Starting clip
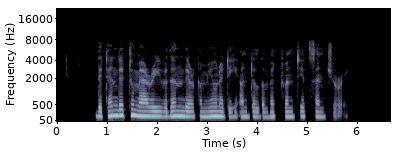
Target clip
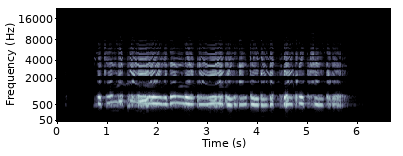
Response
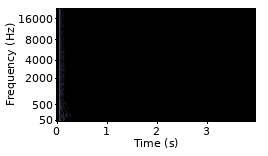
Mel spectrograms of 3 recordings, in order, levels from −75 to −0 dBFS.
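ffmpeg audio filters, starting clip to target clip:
-filter_complex "[0:a]agate=range=-33dB:threshold=-44dB:ratio=3:detection=peak,dynaudnorm=framelen=360:gausssize=5:maxgain=14dB,asetrate=85689,aresample=44100,atempo=0.514651,acrusher=samples=14:mix=1:aa=0.000001:lfo=1:lforange=22.4:lforate=0.73,asuperstop=centerf=1300:order=12:qfactor=1.5,highpass=frequency=260:width=0.5412,highpass=frequency=260:width=1.3066,equalizer=frequency=290:width_type=q:width=4:gain=9,equalizer=frequency=610:width_type=q:width=4:gain=-10,equalizer=frequency=910:width_type=q:width=4:gain=8,lowpass=frequency=3600:width=0.5412,lowpass=frequency=3600:width=1.3066,asplit=2[link_01][link_02];[link_02]adelay=140,highpass=300,lowpass=3400,asoftclip=type=hard:threshold=-10.5dB,volume=-29dB[link_03];[link_01][link_03]amix=inputs=2:normalize=0,asplit=2[link_04][link_05];[1:a]atrim=start_sample=2205[link_06];[link_05][link_06]afir=irnorm=-1:irlink=0,volume=-13dB[link_07];[link_04][link_07]amix=inputs=2:normalize=0,afftfilt=real='re*eq(mod(floor(b*sr/1024/450),2),1)':imag='im*eq(mod(floor(b*sr/1024/450),2),1)':win_size=1024:overlap=0.75,volume=6dB"

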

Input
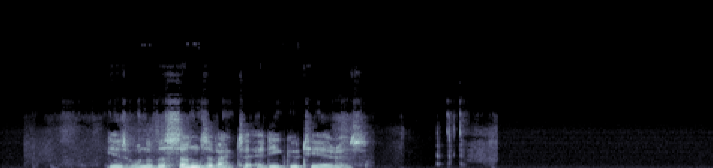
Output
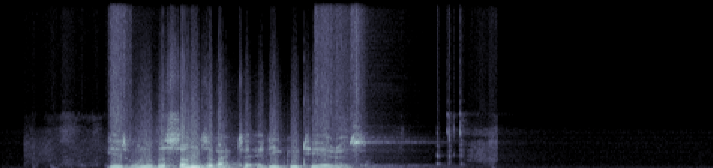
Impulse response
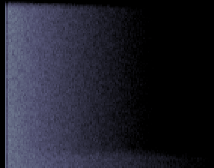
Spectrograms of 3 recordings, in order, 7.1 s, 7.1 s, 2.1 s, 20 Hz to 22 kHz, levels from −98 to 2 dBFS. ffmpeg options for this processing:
-filter_complex "[0:a]acrusher=bits=3:mode=log:mix=0:aa=0.000001,asettb=1/sr,asplit=3[link_01][link_02][link_03];[link_01]atrim=end=1.314[link_04];[link_02]atrim=start=1.31:end=3.14,asetpts=PTS-STARTPTS,afade=type=in:duration=0.004:curve=qsin,afade=type=out:start_time=1.826:duration=0.004:curve=qsin,adynamicsmooth=sensitivity=1.5:basefreq=4400[link_05];[link_03]atrim=start=3.136[link_06];[link_04][link_05]acrossfade=duration=0.004:curve1=hsin:curve2=qsin[link_07];[link_07][link_06]acrossfade=duration=0.004:curve1=qsin:curve2=hsin,asplit=2[link_08][link_09];[1:a]atrim=start_sample=2205[link_10];[link_09][link_10]afir=irnorm=-1:irlink=0,volume=-23.5dB[link_11];[link_08][link_11]amix=inputs=2:normalize=0,volume=-4.5dB"

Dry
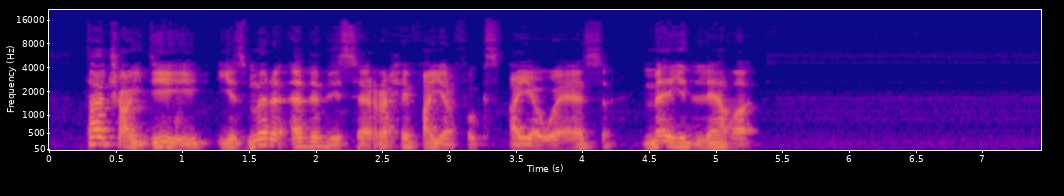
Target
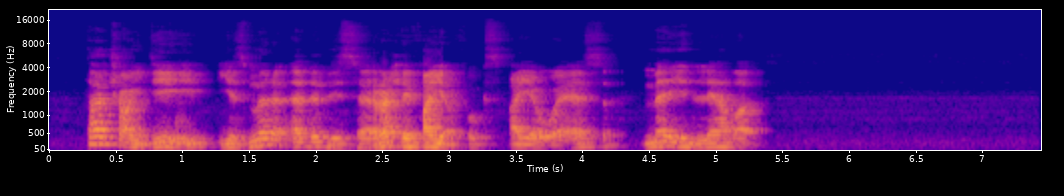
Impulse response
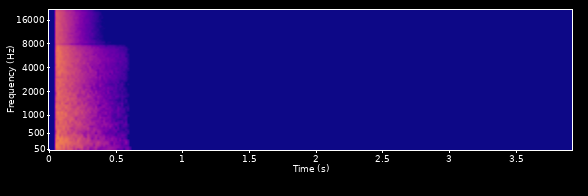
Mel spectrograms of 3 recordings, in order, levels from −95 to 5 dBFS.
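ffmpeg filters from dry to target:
-filter_complex "[0:a]highshelf=frequency=2400:gain=-11.5,aecho=1:1:20|43|69.45|99.87|134.8:0.631|0.398|0.251|0.158|0.1,asettb=1/sr,asplit=3[link_01][link_02][link_03];[link_01]atrim=end=2.434[link_04];[link_02]atrim=start=2.43:end=2.96,asetpts=PTS-STARTPTS,afade=type=in:duration=0.004:curve=qsin,afade=type=out:start_time=0.526:duration=0.004:curve=qsin,acontrast=84[link_05];[link_03]atrim=start=2.956[link_06];[link_04][link_05]acrossfade=duration=0.004:curve1=hsin:curve2=qsin[link_07];[link_07][link_06]acrossfade=duration=0.004:curve1=qsin:curve2=hsin"

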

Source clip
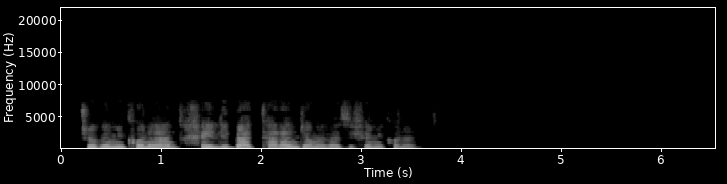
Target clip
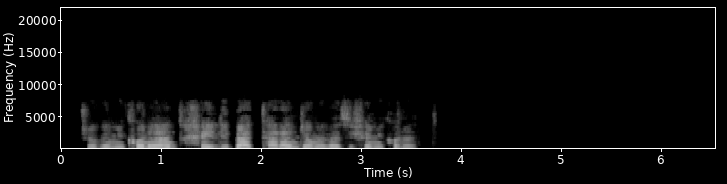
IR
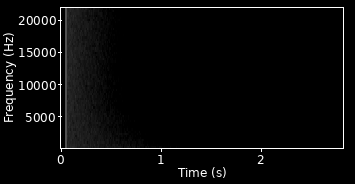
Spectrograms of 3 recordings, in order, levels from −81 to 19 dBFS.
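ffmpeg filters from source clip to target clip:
-af "highpass=frequency=480:width=0.5412,highpass=frequency=480:width=1.3066,dynaudnorm=framelen=210:gausssize=5:maxgain=13.5dB"

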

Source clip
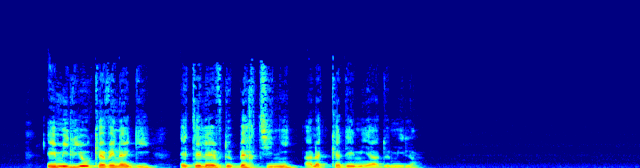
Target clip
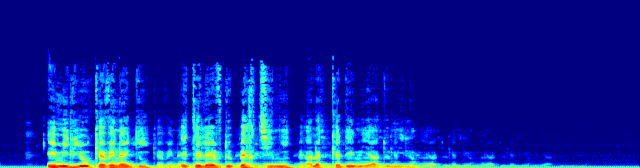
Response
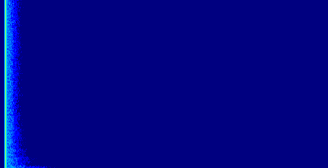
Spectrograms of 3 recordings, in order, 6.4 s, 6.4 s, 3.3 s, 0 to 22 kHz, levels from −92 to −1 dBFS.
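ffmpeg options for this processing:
-filter_complex "[0:a]lowshelf=frequency=450:gain=7,aeval=exprs='val(0)+0.00447*(sin(2*PI*50*n/s)+sin(2*PI*2*50*n/s)/2+sin(2*PI*3*50*n/s)/3+sin(2*PI*4*50*n/s)/4+sin(2*PI*5*50*n/s)/5)':channel_layout=same,asplit=2[link_01][link_02];[link_02]adelay=581,lowpass=frequency=3900:poles=1,volume=-19dB,asplit=2[link_03][link_04];[link_04]adelay=581,lowpass=frequency=3900:poles=1,volume=0.38,asplit=2[link_05][link_06];[link_06]adelay=581,lowpass=frequency=3900:poles=1,volume=0.38[link_07];[link_03][link_05][link_07]amix=inputs=3:normalize=0[link_08];[link_01][link_08]amix=inputs=2:normalize=0,volume=1.5dB"

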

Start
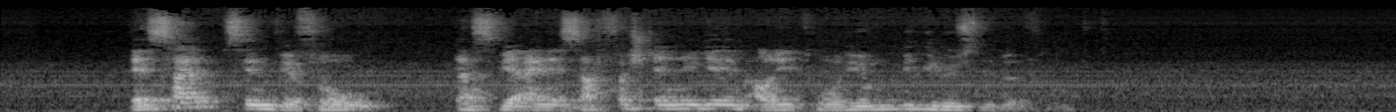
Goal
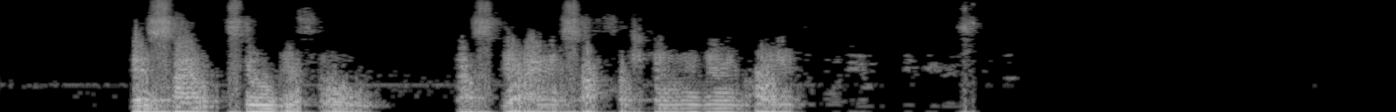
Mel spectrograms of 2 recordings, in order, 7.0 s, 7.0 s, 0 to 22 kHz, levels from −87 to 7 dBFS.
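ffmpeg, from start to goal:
ffmpeg -i in.wav -af "asetnsamples=nb_out_samples=441:pad=0,asendcmd='1.5 highpass f 310;4.07 highpass f 1300',highpass=96,aeval=exprs='0.447*(cos(1*acos(clip(val(0)/0.447,-1,1)))-cos(1*PI/2))+0.0562*(cos(2*acos(clip(val(0)/0.447,-1,1)))-cos(2*PI/2))+0.0631*(cos(4*acos(clip(val(0)/0.447,-1,1)))-cos(4*PI/2))+0.0891*(cos(8*acos(clip(val(0)/0.447,-1,1)))-cos(8*PI/2))':channel_layout=same,afftfilt=real='re*gte(hypot(re,im),0.0178)':imag='im*gte(hypot(re,im),0.0178)':win_size=1024:overlap=0.75" out.wav

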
